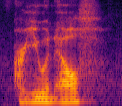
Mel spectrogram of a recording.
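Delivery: hushed whisper. Game master, as a character in a quiet alley, asks Kaylin something; whispering in her ear. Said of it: "just kind of whispers in her ear".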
